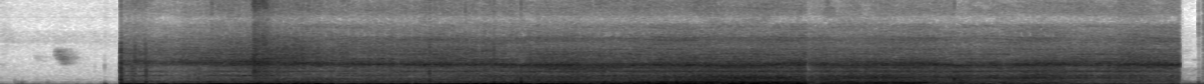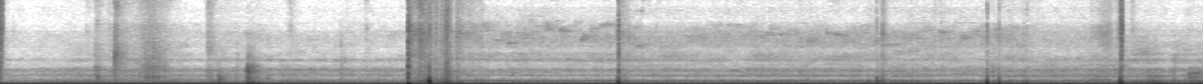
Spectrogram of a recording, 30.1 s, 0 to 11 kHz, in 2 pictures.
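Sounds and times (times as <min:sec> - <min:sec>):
car engine running: 0:01.5 - 0:14.8.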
